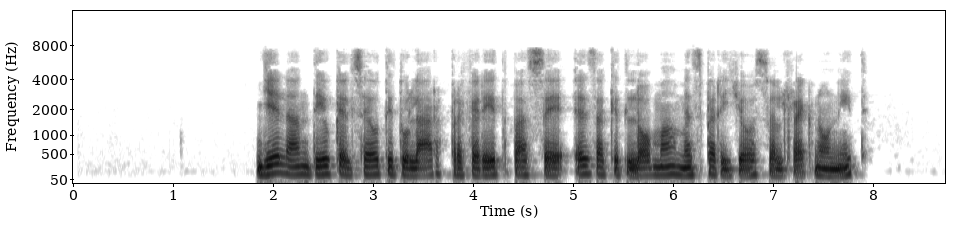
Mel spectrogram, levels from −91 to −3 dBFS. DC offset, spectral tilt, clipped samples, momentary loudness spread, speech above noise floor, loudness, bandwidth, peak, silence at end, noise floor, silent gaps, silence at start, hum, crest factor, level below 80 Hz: under 0.1%; -7.5 dB/octave; under 0.1%; 5 LU; 67 dB; -16 LUFS; 7.8 kHz; -2 dBFS; 0.8 s; -82 dBFS; none; 1.85 s; none; 16 dB; -56 dBFS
